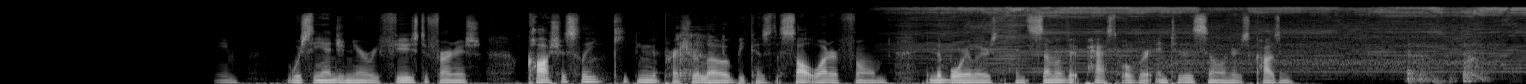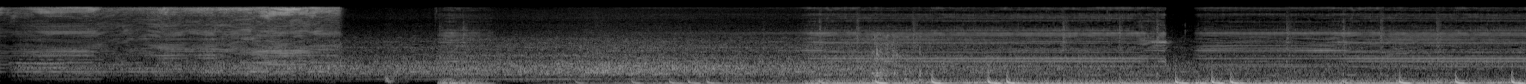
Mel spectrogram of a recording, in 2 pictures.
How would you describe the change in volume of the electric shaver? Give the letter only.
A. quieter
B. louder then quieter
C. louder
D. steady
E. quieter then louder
C.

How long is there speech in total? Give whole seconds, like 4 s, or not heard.
11 s.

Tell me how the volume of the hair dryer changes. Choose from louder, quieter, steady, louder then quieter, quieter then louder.
louder then quieter.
